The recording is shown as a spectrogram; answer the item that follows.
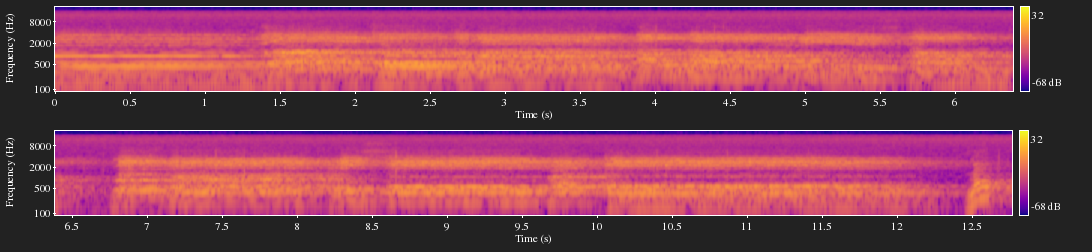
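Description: Choir singing a sacred piece: a held chord gives way, about a second and a half in, to sung phrases separated by short breaths.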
